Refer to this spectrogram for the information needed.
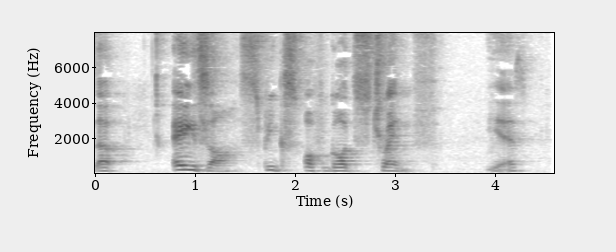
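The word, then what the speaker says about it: Ezer (עזר): So the word helper is the Hebrew word Ezer, A-A-E-E-Z-E-R, E-Z-E-R, but it's pronounced Ezer, A-Y-Z-E-R, Ezer.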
